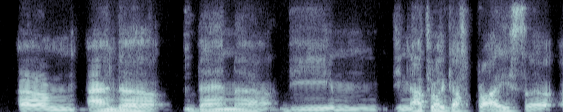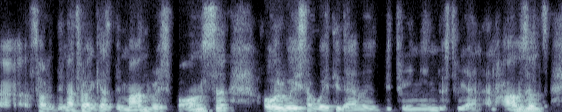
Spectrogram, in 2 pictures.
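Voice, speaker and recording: In an Italian accent, a man speaks at a moderate pace with fairly even intonation. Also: medium pitch for a man. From Italy. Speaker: energy policy researcher. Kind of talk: webinar presentation. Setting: online webinar. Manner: halting, many fillers.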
